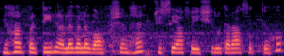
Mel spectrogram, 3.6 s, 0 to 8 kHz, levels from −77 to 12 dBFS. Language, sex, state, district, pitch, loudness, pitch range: Hindi, female, Rajasthan, Bikaner, 220 Hz, -16 LUFS, 210-230 Hz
